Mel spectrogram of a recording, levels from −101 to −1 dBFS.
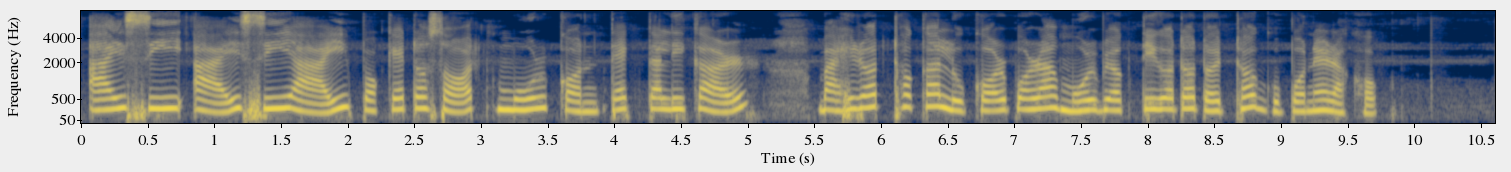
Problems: constant background noise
